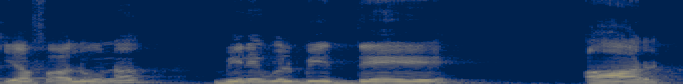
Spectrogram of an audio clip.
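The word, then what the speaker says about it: يفعلون: So first thing what we do, we just simply put the noon there, and it is pronounced yaf'aluna. Yaf'aluna means they do, or they are doing, or they will do.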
